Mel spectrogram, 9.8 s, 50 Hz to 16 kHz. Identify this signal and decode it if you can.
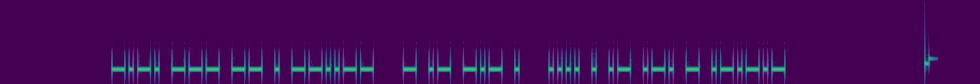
Morse code, heard as a keyed tone, about 28 wpm, 700 Hz. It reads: COME, TAKE HEART.
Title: Sentences from Top 1200 Words 28wpm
